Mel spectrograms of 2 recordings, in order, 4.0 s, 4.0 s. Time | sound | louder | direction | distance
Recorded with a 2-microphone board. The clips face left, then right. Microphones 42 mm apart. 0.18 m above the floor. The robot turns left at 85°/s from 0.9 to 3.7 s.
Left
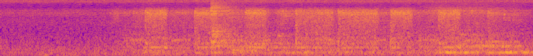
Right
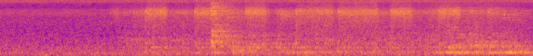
1.6 | a toilet flushing | even | 5° right (ahead or behind) | 3.5 m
